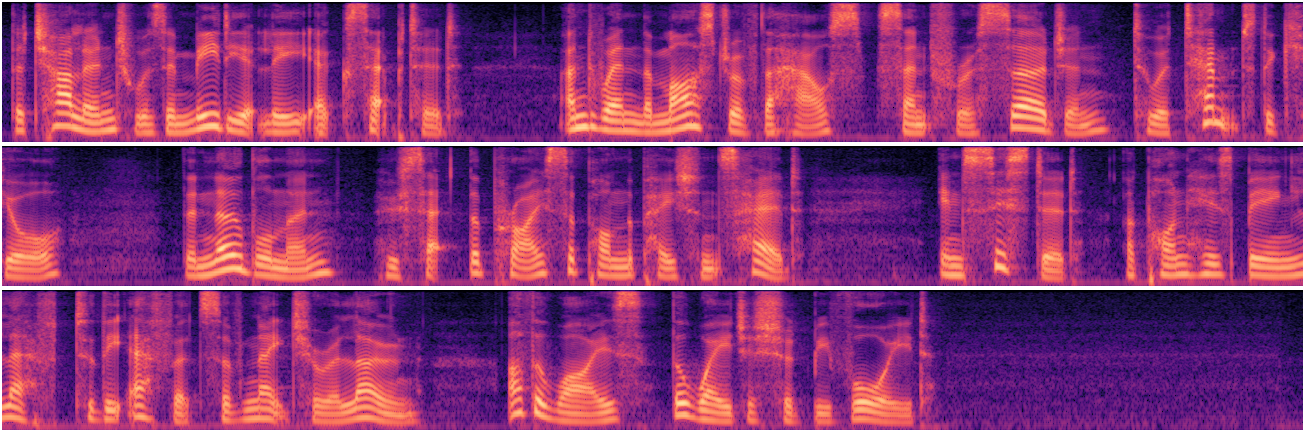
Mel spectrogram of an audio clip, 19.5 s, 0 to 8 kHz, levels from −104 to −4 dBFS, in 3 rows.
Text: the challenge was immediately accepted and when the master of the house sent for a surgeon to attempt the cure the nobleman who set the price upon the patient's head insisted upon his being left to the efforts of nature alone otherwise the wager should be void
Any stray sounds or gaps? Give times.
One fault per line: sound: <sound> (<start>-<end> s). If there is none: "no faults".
no faults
